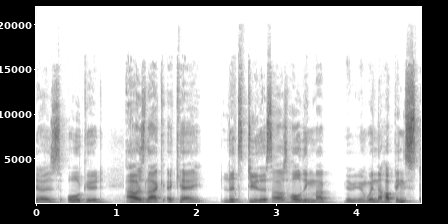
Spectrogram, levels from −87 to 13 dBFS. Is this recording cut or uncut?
cut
